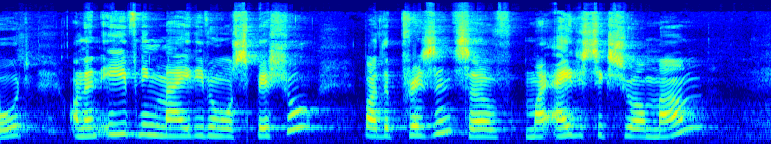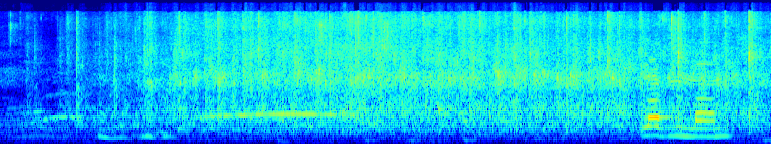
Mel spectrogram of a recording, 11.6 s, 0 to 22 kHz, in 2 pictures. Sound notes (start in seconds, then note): 5.8 cheering, applause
